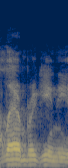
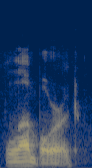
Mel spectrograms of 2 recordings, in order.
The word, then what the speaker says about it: Lomborg: It's Lamborg, not Lamborghini. It's Lomborg.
